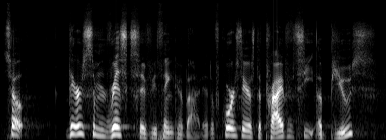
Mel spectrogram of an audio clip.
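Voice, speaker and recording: A man's voice: a little high, sing-song, moderate pace, fairly bright tone. Dutch-accented man speaking in a reverberant hall. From Netherlands. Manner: conversational, addresses listeners with questions. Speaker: conference speaker. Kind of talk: informal conference talk to an audience. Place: large conference hall. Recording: reverberant hall stage recording.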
